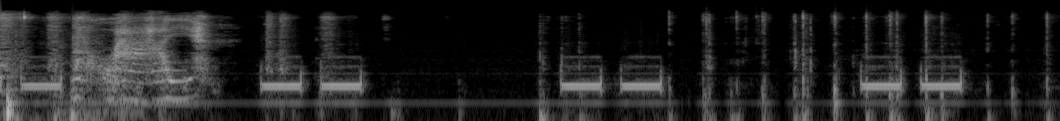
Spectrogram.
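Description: Phone call being dialed: several bursts of paired touch-tone beeps in quick groups, with a steady low hum underneath and a brief voice at the start before the tones.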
